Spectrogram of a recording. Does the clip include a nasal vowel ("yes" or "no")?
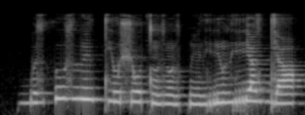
yes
